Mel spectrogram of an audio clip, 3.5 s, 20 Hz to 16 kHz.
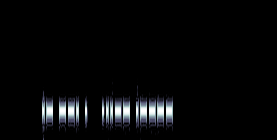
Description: Morse code, heard as a keyed tone, about 46 wpm, 700 Hz. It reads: AGE 31
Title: Practice QSO - Exchange 3 - More Info - 45wpm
